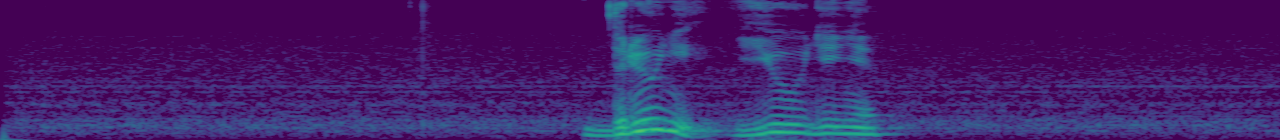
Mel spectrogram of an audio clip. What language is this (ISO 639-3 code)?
rus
